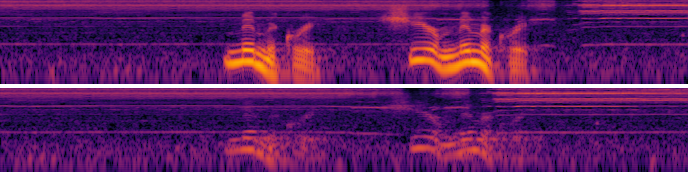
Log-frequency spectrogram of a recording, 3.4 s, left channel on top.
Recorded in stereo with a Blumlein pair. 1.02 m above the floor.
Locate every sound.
1.1 s a man speaking: 40° left, 0.6 m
